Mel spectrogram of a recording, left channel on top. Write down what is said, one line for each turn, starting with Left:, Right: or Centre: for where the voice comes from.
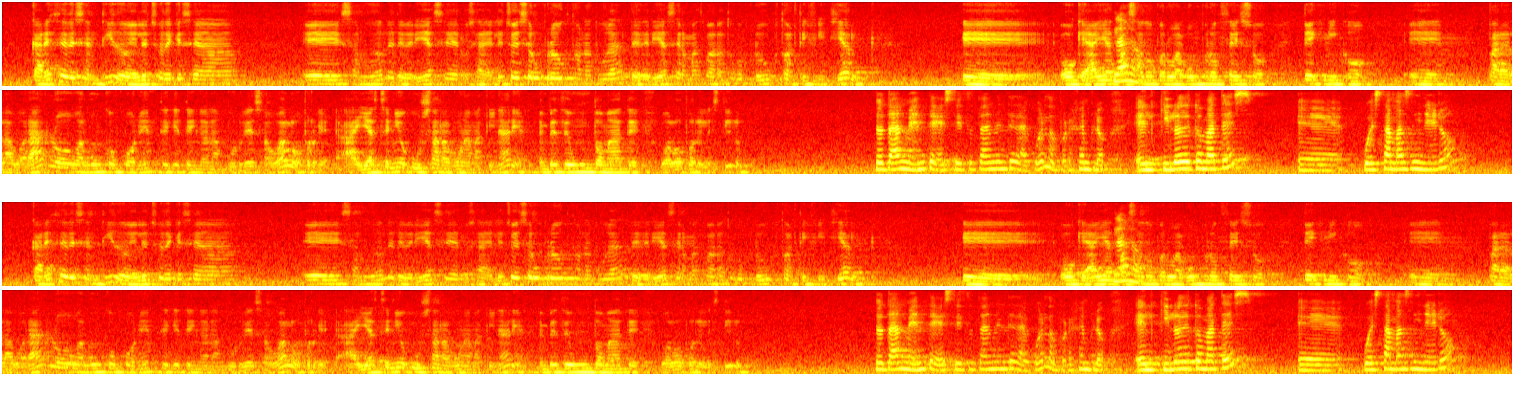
Left: carece de sentido el hecho de que sea eh, saludable debería ser, o sea, el hecho de ser un producto natural debería ser más barato que un producto artificial eh, o que haya
Centre: claro,
Left: pasado por algún proceso técnico em, para elaborarlo o algún componente que tenga la hamburguesa o algo, porque ahí has tenido que usar alguna maquinaria en vez de un tomate o algo por el estilo.
Centre: totalmente, estoy totalmente de acuerdo. Por ejemplo, el kilo de tomates eh, cuesta más dinero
